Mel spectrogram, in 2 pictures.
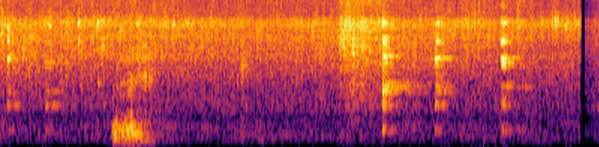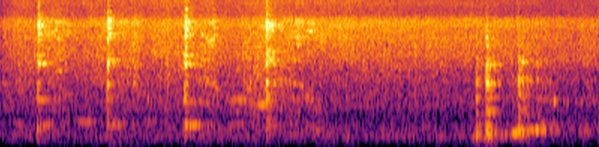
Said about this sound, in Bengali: কারণ আমি সোয়াবিনগুলোকে ভেজে নেবো আগে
